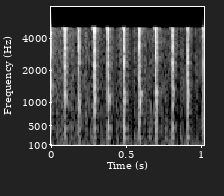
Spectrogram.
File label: chatter; Broderbund Demo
